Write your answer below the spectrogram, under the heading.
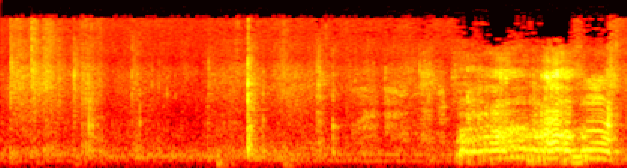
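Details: Pit bull making silly noises in the morning indoors: soft snuffling and breaths, then a loud, rising and falling grumbling moan with a rich, throaty, voice-like quality over the last second.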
